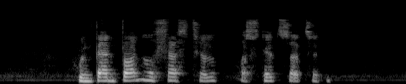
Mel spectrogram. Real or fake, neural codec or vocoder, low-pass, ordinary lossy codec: fake; codec, 44.1 kHz, 3.4 kbps, Pupu-Codec; 9.9 kHz; MP3, 32 kbps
